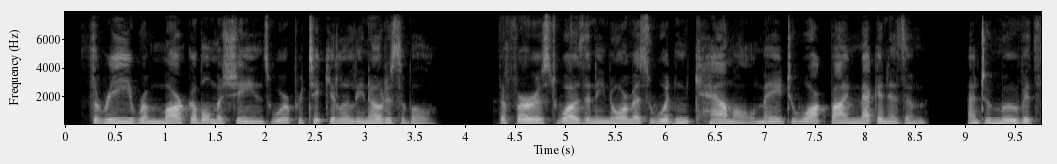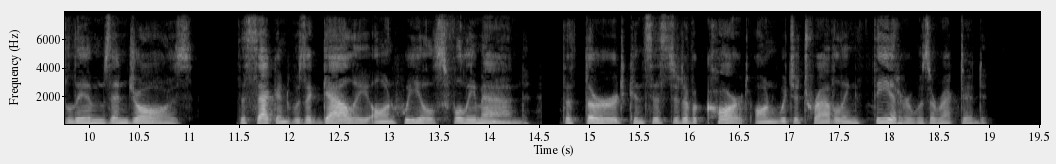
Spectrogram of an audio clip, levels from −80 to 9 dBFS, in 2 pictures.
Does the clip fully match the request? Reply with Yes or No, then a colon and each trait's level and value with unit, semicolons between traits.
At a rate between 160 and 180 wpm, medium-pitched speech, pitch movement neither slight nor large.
No: average, 145 wpm; medium, 150 Hz; average, 4.4 semitones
